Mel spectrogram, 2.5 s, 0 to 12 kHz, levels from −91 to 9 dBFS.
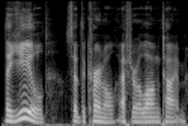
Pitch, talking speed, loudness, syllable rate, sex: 130 Hz, 215 wpm, -19 LUFS, 5.6 syllables/s, male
